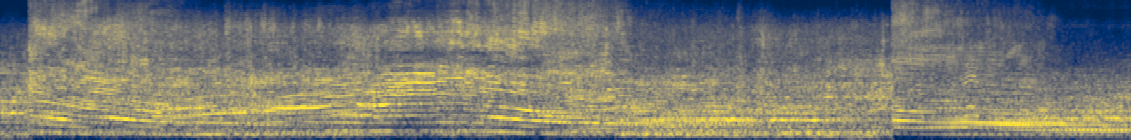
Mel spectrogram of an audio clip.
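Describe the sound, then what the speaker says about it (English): Racing motorcycles at a MotoGP race roar past at full speed on the circuit, a loud continuous engine howl rising and falling in pitch as machines sweep by close, with a sharp new pass near the end. "That's the last full speed GP bikes we see this year."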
